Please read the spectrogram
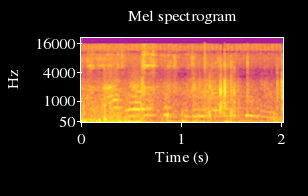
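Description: A bird cooing in short low notes, like a pigeon or dove.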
